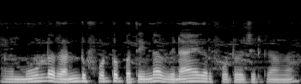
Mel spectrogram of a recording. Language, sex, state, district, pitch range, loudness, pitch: Tamil, male, Tamil Nadu, Nilgiris, 120-140 Hz, -17 LUFS, 125 Hz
